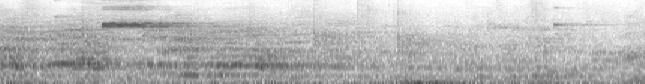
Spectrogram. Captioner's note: whistle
